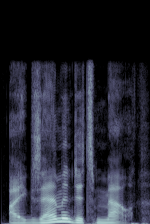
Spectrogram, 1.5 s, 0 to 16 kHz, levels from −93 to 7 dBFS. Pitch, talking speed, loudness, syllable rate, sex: 130 Hz, 160 wpm, -17 LUFS, 5.8 syllables/s, male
